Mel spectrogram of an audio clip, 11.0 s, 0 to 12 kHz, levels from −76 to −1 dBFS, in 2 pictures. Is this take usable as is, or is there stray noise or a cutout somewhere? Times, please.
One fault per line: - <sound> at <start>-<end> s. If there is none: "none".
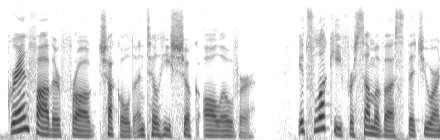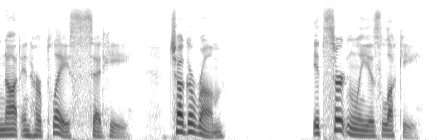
none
